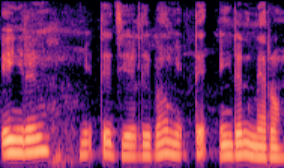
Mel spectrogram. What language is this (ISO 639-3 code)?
sat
